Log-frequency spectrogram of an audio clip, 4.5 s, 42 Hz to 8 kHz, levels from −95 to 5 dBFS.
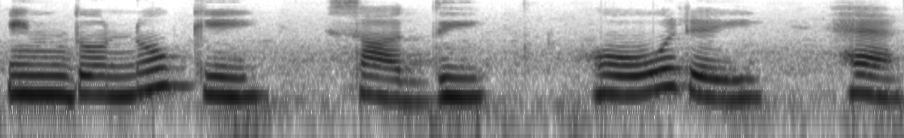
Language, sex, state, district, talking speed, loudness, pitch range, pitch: Hindi, male, Punjab, Fazilka, 95 wpm, -12 LUFS, 205-230 Hz, 220 Hz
